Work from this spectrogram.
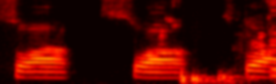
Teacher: स्वाद इसको हम मोटा पढ़ते हैं, ठीक है। जबान की नोक को ऊपर नीचे के सामने के चारों दांतों के किनारे से लगाएंगे तो स्वाद अदा होगा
